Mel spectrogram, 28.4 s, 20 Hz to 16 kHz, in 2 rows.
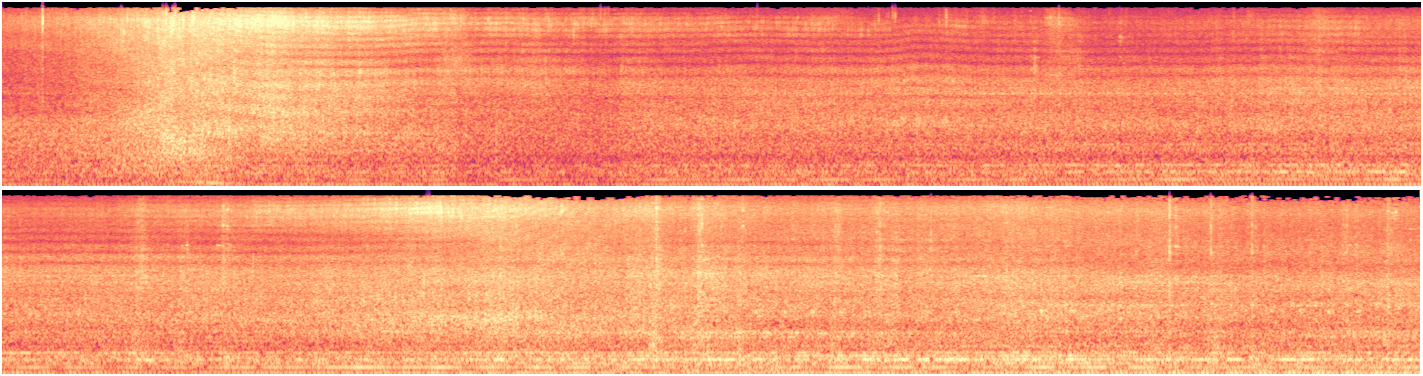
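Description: ChME3 diesel shunting locomotive's engine running with a steady low hum that grows louder as it draws near hauling a freight train. Cars pass on the wet road alongside with a rushing tyre hiss, loudest about two seconds in and again near twenty seconds.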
